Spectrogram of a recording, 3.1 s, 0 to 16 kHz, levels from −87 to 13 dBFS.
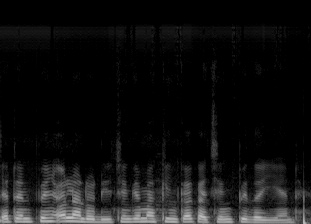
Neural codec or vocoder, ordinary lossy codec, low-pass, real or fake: none; none; 14.4 kHz; real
